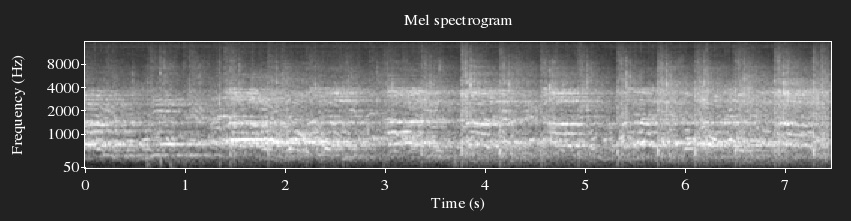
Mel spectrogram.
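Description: Boxing gloves thud against a body in quick blows.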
